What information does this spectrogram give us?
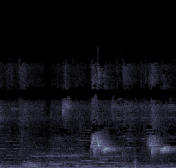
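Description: Red-whiskered bulbul giving two bright, liquid whistled phrases about a second apart, each sweeping down. Faint low tones hum in the background.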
